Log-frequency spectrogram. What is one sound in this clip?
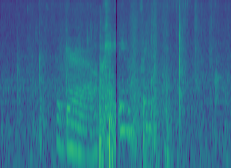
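A person speaks to a dog up close.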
